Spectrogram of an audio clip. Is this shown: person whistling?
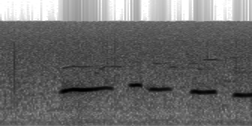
yes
